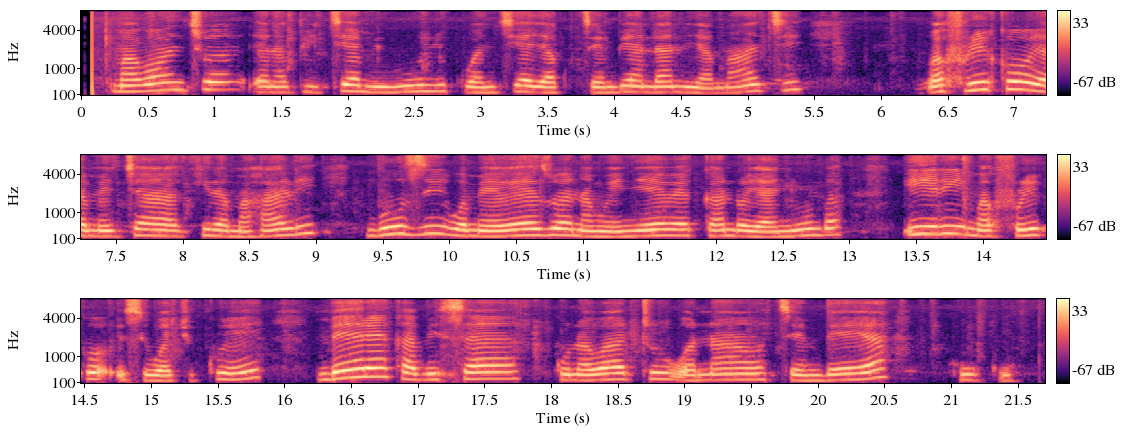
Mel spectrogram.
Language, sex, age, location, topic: Swahili, female, 25-35, Kisii, health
